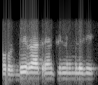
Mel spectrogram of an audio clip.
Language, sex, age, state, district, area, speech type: Hindi, male, 45-60, Rajasthan, Karauli, rural, conversation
